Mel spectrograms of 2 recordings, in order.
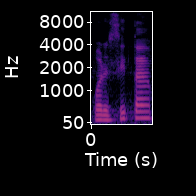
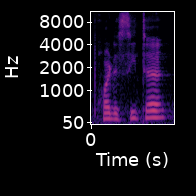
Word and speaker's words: pobrecita: Because it's correctly said in Spanish, pobrecita, but you say it like this, pobrecita, it sounds white.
